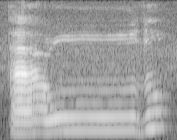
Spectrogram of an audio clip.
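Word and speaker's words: أعوذ: اعو، اعو، او، اعو۔ عین کا فرق جو ہے وہ ہمیں واضح کرنا ہوگا۔ عین کا تلفظ جو ہے وہ زبان کی جڑ کو حلق کے ساتھ مضبوطی کے ساتھ دباتے ہوئے باریک مگر رگڑ کھاتی ہوئی آواز کے ساتھ ادا کیا جاتا ہے۔ عین، عین، یہ اس کا مخرج ہے۔ اب ہم اس کو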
